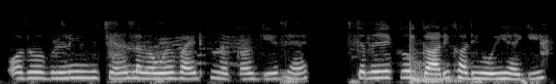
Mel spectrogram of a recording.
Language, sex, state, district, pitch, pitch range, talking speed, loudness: Hindi, female, Maharashtra, Solapur, 275 Hz, 260-290 Hz, 225 wpm, -17 LUFS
